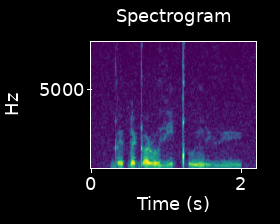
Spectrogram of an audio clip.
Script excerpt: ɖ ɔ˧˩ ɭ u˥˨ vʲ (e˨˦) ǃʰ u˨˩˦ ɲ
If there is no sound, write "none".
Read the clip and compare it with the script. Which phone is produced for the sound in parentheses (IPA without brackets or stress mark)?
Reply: e˨˦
